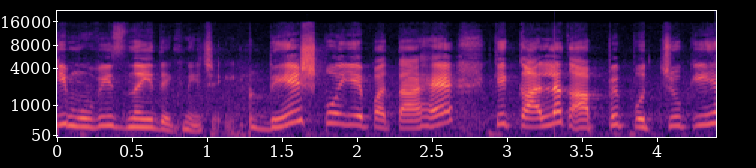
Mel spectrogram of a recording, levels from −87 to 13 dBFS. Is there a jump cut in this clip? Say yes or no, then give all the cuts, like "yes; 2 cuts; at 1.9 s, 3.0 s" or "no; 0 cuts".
yes; 1 cut; at 1.4 s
